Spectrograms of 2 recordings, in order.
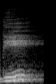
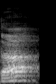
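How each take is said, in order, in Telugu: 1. ఈ పదం దీర్ఘ 'ee' అచ్చుతో ముగుస్తుంది. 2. ఈ పదం హ్రస్వ 'uh' అచ్చుతో ముగుస్తుంది. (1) "టిహెచ్ఈని ది అని ఎప్పుడు పలకాలి" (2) "ద అని ఎప్పుడు పలకాలి?"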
